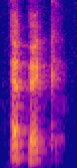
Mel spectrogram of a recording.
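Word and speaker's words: Epique: all one word at Epic Epi qu Epi QE yes it's pronounced epic and not AEK or OPAC or anything like that it is the French spelling of Epic e p i qume Scott Miller epic.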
